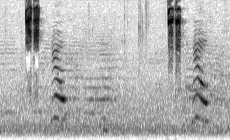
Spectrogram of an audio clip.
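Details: Pet Alexandrine parakeet, three years old and happy, alternates double harsh screeches with falling, whining imitated notes, the pattern repeated twice.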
